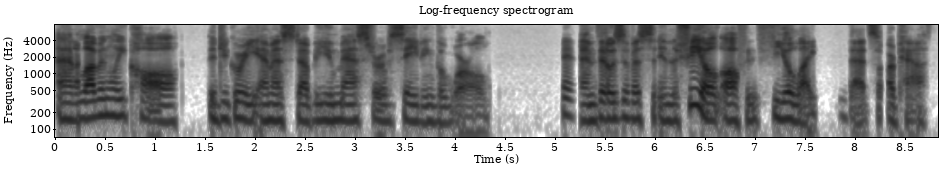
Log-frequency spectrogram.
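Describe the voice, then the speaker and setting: A woman's voice: sits low, normal speed, gravelly, dry recording. Older woman, emphatic storyteller, dry sound. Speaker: podcast guest, social worker and therapist. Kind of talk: casual interview conversation.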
